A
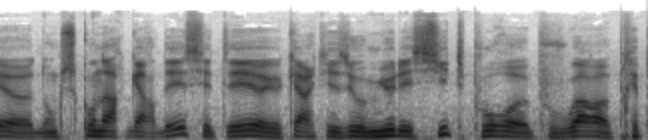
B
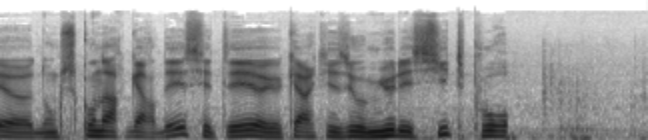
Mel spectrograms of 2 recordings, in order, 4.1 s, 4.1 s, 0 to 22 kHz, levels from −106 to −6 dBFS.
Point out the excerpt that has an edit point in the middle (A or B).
A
